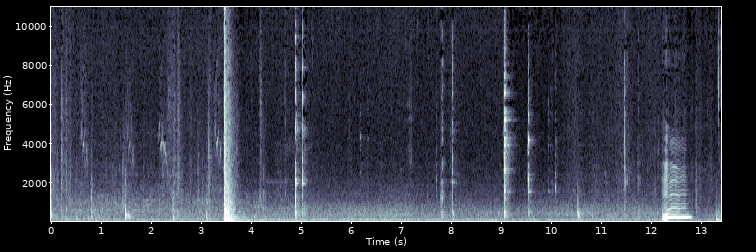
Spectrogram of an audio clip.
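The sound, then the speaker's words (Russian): A loud thud of a door being shut, surrounded by scattered small clicks and knocks, then a short creaking groan near the end. “Подруга, дверь-то закрывать будем?”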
